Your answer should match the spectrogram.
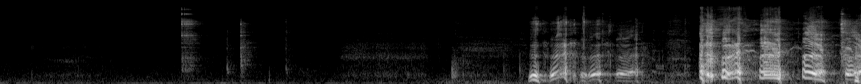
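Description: A man coughing hard after inhaling cannabis smoke: mostly quiet for the first few seconds while the smoke is held in, then from about five seconds in a run of loud coughs, one after another.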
